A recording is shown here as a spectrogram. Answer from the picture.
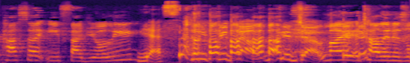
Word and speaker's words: pasta e fagioli: with is one pot pasta am am i pronouncing this right pasta e fagioli yes my Italian is a little rusty yeah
